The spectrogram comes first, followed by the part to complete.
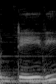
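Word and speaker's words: dairy: में एक अंतर है डी ए आई आर वाई को डेरी करके पढ़ा जाता है जबकि डी आई ए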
